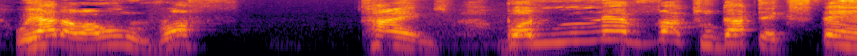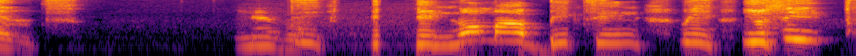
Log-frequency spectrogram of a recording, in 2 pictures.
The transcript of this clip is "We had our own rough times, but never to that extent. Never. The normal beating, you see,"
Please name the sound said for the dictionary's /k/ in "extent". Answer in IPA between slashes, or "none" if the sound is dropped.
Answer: /k/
